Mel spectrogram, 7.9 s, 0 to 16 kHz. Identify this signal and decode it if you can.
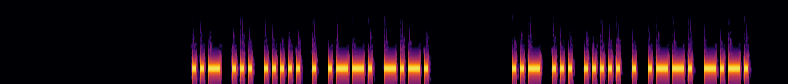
Morse code, heard as a keyed tone, about 30 wpm, 700 Hz. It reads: US5EPC US5EPC
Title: DXCC-100 Call Signs - 6 Characters - Repeated 3x - 30wpm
